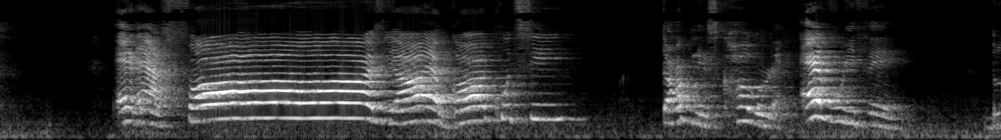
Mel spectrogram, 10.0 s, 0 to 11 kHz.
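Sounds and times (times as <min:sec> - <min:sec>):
girl reciting: 0:01.1 - 0:05.9, 0:06.6 - 0:09.1.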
